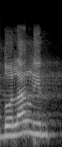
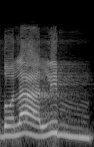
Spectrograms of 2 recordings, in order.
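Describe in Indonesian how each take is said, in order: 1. Kata "dolalin" berakhir dengan bunyi n yang jelas. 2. Kata "dolalin" berakhir dengan bunyi m yang ditahan. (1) "jangan dibaca dolalin" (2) "langsung dolalim dua ketukan"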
